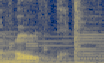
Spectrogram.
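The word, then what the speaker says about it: knock: तो इनकी प्रोनाउंसिएशन कुछ इस प्रकार से हो जाती है, नो, नाइट, नॉट, नाइफ और नॉक।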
